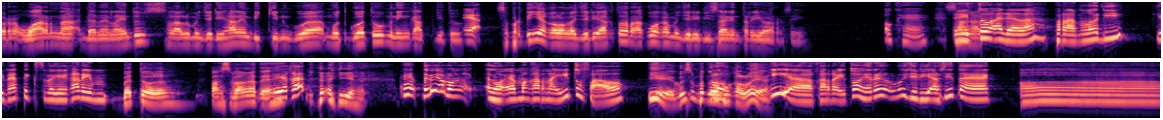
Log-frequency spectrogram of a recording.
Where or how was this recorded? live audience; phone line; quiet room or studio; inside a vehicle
live audience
